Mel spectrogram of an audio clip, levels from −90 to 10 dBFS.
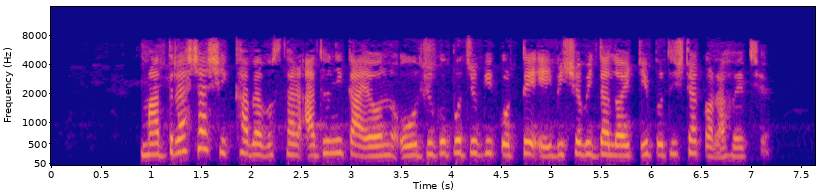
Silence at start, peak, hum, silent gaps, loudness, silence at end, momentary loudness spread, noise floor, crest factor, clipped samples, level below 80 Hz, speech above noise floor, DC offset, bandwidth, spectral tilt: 0.9 s; -2 dBFS; none; none; -17 LUFS; 0.45 s; 8 LU; -70 dBFS; 18 dB; under 0.1%; -64 dBFS; 53 dB; under 0.1%; 8 kHz; -1.5 dB/octave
